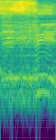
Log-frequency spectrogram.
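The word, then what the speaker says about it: س: কয় নুক্তা তিন নুক্তা তাহলে এটার নাম হচ্ছে সিন সিন সিন উচ্চারণ হবে সিন সিন সিন সিন সিন সিন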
